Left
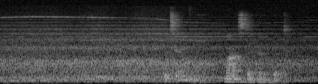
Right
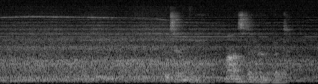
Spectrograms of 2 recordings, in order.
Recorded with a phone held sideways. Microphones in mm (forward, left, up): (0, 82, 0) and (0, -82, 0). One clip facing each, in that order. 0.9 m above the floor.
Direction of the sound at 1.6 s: 30° left (ahead or behind).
